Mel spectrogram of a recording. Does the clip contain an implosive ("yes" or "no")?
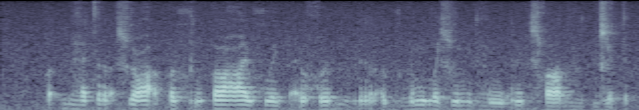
no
